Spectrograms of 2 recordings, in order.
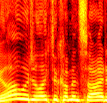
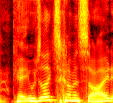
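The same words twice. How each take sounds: First: Very high, lilting polite invitation; exaggerated hospitality, pitched way up; voiced Irish host. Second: Said in the usual way. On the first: Irish couple invite her inside, put-on high voice. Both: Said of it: "not gonna try to do a broke".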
